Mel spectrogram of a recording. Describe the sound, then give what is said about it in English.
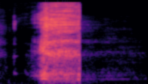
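A single cough: one short, harsh, breathy burst, loud and alone, followed by quiet. “As you're turning there, I'm going to cough. Excuse me.”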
